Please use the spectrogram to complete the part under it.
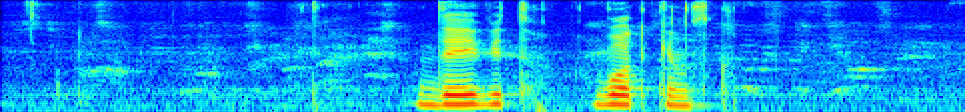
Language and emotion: Russian, neutral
